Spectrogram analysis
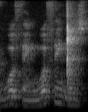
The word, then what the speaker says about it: WWOOF: And if you haven't heard of woofing, that's spelled WWOOF.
